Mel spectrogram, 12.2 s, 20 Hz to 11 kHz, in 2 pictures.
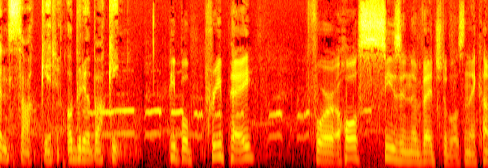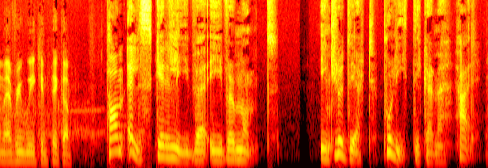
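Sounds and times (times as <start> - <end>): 
hens clucking on a small egg farm in Vermont: 0.0 - 8.0
speech: 0.0 - 12.1.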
